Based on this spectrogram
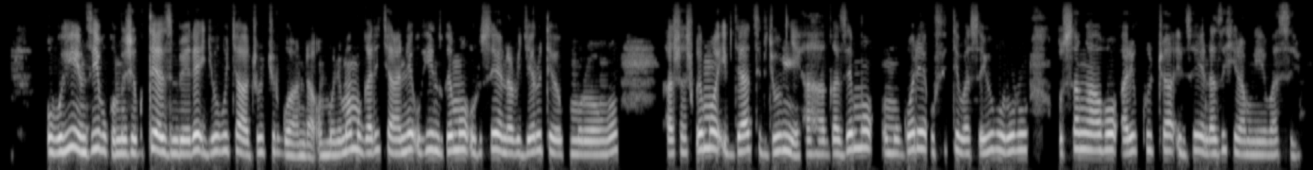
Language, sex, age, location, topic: Kinyarwanda, female, 18-24, Huye, agriculture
